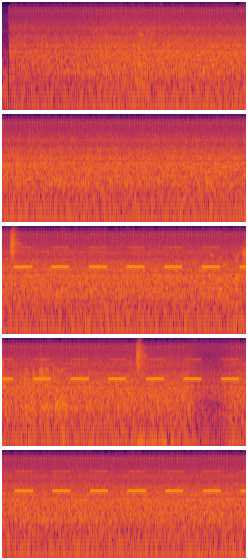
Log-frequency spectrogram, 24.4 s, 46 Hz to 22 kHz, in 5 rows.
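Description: Steady, evenly spaced reversing beeps from a heavy truck in Euro Truck Simulator 2 at a midnight rest stop, sounding over a constant low engine idle and road rumble for the whole stretch.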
